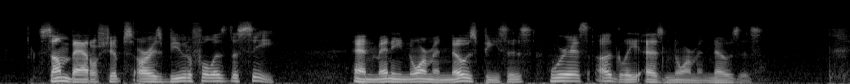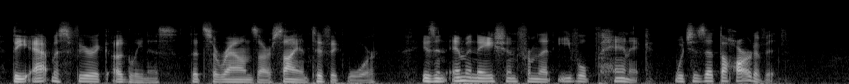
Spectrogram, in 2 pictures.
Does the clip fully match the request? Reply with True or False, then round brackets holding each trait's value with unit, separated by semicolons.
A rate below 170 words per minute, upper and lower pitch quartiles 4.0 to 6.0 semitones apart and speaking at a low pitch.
True (140 wpm; 4.8 semitones; 125 Hz)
